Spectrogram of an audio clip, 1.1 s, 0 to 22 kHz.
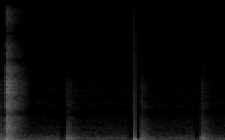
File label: Percussion Track, MOS6581R4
